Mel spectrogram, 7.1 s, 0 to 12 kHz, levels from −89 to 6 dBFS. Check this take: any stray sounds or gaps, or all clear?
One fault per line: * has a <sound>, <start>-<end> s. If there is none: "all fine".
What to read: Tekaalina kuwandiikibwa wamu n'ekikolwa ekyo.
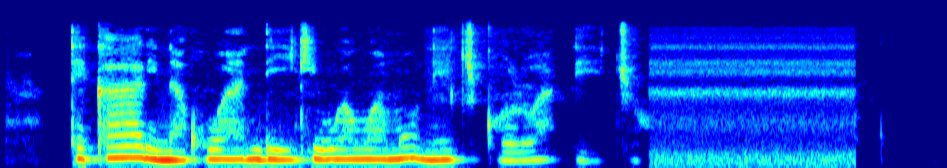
all fine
